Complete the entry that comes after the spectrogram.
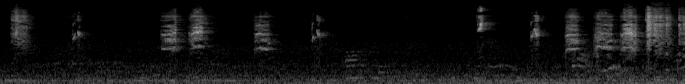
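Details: Sogon in lively voice giving scattered short, dry, harsh bursts, some paired, spaced irregularly and growing denser toward the end, over a quiet background hum.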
